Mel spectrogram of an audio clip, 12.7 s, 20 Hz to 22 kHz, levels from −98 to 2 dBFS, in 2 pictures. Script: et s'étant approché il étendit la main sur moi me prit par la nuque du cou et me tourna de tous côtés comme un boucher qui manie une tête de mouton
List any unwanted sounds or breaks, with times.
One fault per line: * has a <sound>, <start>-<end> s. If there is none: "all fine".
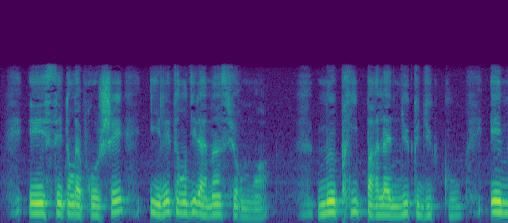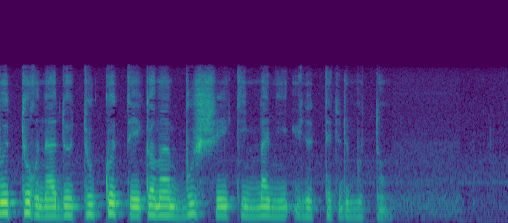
all fine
